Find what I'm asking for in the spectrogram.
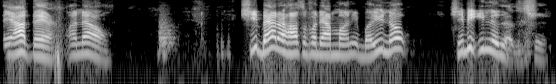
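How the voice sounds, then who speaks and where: Bright, brash woman host. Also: on the high side, expressive, moderate pace, no room sound, rough recording. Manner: brash, crude and laughing. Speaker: show host. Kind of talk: casual podcast chat.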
